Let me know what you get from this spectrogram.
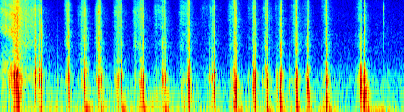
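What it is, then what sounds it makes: Sticky foam squishy toy tapped with nails. Both hands with long nails press, tap and drag their fingertips across the top of a solid, soft, light-blue foam toast squishy toy with a sticky coating. After a brief rustly burst at the start, about eighteen short, crisp sticky peeling clicks follow in a steady rhythm. Each one snaps bright and dies away almost at once over a faint low background.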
